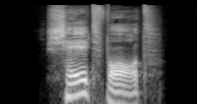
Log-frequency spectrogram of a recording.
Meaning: invective
- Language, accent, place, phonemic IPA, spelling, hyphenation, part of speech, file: German, Germany, Berlin, /ˈʃɛltˌvɔʁt/, Scheltwort, Schelt‧wort, noun, De-Scheltwort.ogg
